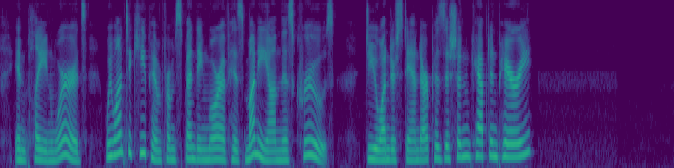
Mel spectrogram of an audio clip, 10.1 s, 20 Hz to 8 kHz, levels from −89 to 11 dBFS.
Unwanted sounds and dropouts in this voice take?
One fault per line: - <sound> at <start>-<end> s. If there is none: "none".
none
